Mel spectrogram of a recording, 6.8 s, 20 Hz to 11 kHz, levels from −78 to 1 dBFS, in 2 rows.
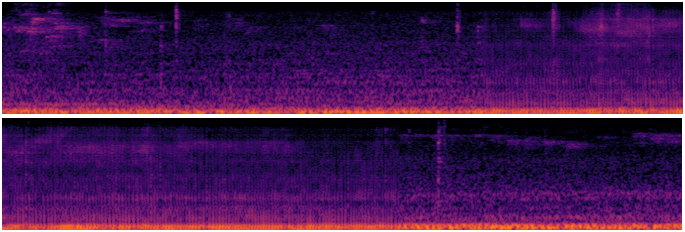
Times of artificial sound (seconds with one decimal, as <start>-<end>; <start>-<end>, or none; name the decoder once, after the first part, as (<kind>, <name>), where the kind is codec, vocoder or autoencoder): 2.4-5.4 (vocoder, Vocos)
